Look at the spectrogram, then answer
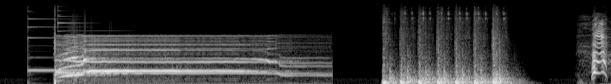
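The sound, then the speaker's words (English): A doorbell rings with a sustained, ringing two-note chime, then after a short pause comes a loud flurry of rapid knocking on a door, with a brief extra burst of knocks at the end. “Just a minute there. Be right there. Whoever's at my door.”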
